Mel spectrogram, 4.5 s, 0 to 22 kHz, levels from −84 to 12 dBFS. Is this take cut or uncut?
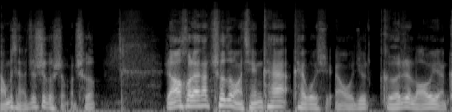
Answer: cut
